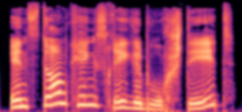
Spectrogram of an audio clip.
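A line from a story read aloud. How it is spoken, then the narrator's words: Read aloud. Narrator (German): las Captain Celano laut vor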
